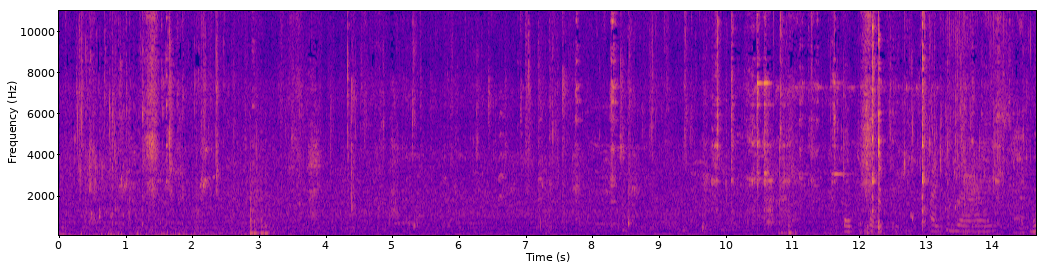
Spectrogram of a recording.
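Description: Small children eating by hand: soft chewing and mouth sounds with scattered small clicks of dishes and a spoon, over a steady low hum. Faint voices come in near the end.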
